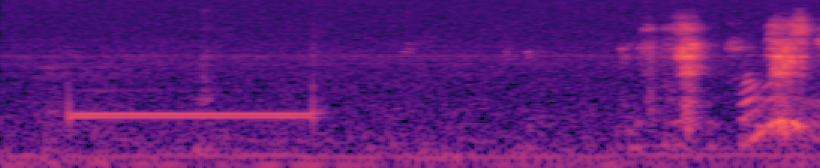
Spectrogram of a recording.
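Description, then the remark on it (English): A phone call rings out over a speakerphone: one steady, flat ringback tone of about a second and a half over a low hum, followed by quiet rustling and a few brief muffled bursts. “Do we like put him on speaker, or should I just report? Yeah, sure. No, I'd say put him on speaker.”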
